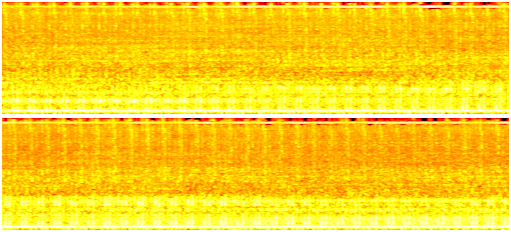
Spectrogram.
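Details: Subaru engine at a steady idle with a regular knock about two times a second tapping over the engine note.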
